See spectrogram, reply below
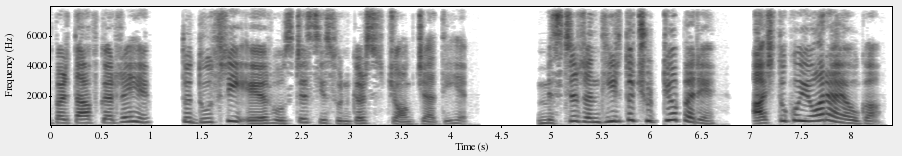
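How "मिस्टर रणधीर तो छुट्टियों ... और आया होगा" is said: surprised. Acted. Air hostess surprised reply.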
